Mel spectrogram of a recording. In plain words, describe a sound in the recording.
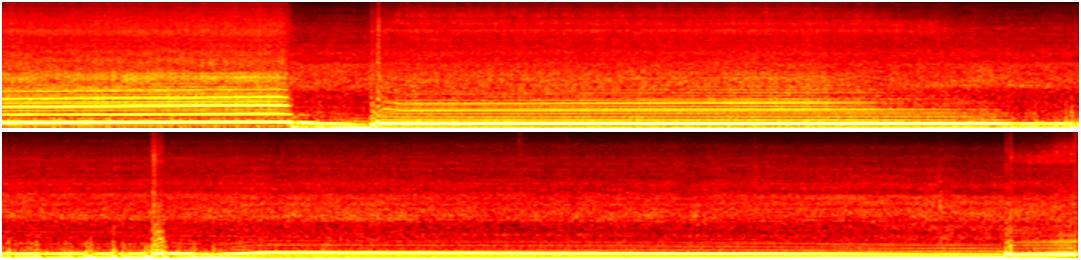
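A car engine roars loudly, revving up and dropping as the gears shift.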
